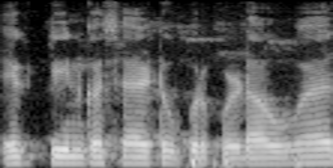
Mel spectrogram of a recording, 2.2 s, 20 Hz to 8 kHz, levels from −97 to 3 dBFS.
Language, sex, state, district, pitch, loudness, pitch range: Hindi, male, Uttar Pradesh, Shamli, 115 Hz, -16 LUFS, 110-115 Hz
